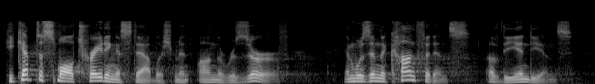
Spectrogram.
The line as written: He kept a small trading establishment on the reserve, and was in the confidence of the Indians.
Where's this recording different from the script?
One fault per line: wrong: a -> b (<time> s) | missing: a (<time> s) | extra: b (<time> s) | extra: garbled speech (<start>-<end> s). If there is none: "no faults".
no faults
